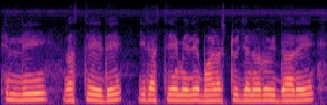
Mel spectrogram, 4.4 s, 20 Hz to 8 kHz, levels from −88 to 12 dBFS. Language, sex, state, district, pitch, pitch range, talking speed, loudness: Kannada, male, Karnataka, Bidar, 165 Hz, 160-170 Hz, 125 wpm, -14 LUFS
